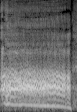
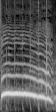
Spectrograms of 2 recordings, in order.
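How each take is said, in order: First: Rough imitated dunking roar; little boy's yell. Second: Very high, loud mimicked shriek; little girl's squeal. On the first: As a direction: roar like a boy slamming in a basket. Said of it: "and he goes". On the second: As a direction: squeal piercingly like a little girl. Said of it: "And the girl goes".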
